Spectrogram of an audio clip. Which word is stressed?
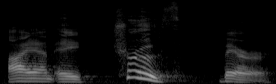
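truth. The stress is on "truth".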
